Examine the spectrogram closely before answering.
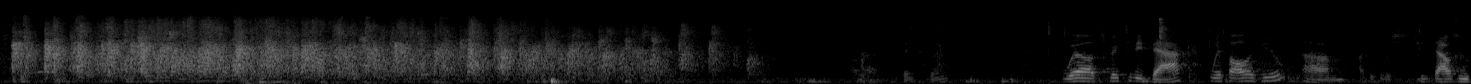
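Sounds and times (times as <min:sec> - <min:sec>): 
audience applause welcoming a speaker at a Riverside gathering: 0:00.0 - 0:07.6
speech: 0:10.7 - 0:14.7.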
